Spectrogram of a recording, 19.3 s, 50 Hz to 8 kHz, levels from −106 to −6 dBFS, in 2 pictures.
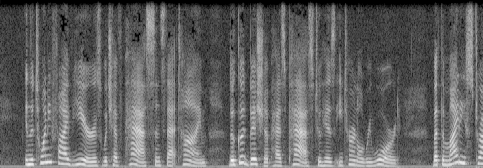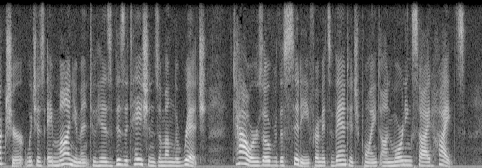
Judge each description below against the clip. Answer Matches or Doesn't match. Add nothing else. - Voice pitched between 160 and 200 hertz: Matches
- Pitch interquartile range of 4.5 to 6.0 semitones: Matches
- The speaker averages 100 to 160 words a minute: Matches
